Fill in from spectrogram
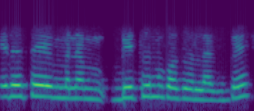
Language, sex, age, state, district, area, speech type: Bengali, female, 18-30, West Bengal, Malda, rural, conversation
